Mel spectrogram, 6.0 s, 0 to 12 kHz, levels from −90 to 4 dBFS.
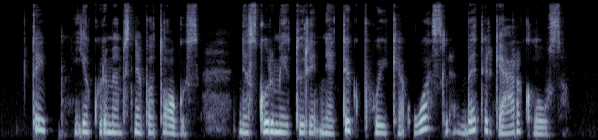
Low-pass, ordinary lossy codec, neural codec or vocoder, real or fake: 10.8 kHz; Opus, 64 kbps; none; real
